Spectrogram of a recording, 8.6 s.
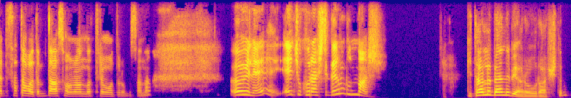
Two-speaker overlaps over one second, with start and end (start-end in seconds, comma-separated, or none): none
